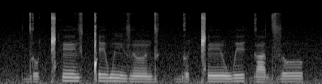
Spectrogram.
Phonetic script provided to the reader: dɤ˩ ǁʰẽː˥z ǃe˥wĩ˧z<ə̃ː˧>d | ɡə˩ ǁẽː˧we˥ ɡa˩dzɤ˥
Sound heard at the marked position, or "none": ə̃ː˧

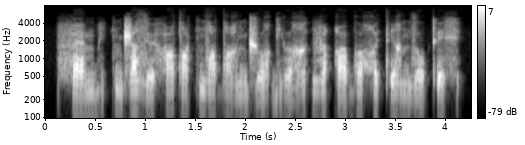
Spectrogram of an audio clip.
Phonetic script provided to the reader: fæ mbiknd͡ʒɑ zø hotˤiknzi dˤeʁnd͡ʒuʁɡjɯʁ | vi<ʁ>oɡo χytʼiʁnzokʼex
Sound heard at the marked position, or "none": q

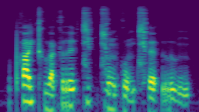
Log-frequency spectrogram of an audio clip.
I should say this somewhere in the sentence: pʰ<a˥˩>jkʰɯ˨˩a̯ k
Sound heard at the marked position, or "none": a˥˩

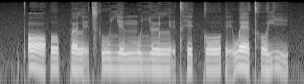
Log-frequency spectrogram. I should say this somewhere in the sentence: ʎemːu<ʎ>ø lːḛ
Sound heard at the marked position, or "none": ʎ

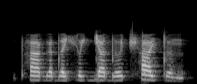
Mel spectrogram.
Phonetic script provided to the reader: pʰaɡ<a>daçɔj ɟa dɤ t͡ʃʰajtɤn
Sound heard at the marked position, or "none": a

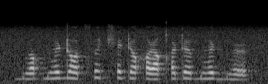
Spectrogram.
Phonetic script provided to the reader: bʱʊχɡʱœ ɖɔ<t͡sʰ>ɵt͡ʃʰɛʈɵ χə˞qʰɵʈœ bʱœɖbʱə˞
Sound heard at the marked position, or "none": t͡sʰ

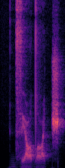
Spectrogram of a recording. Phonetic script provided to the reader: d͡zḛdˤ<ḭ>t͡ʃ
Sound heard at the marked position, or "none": ḭ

